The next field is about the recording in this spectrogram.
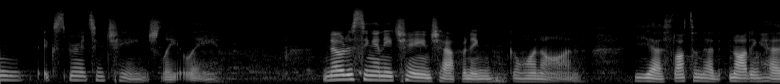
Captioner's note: congregants laugh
